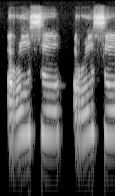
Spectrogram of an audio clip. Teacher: waktu ro kan kita angkat pangkal lidah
